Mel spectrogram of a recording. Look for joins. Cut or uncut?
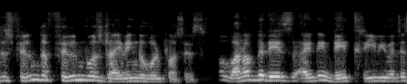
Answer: cut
